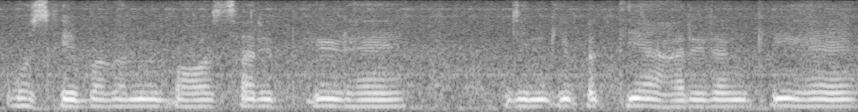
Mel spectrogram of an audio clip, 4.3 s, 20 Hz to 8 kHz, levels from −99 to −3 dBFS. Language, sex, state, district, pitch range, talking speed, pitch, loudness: Hindi, female, Punjab, Pathankot, 180-185 Hz, 180 wpm, 180 Hz, -14 LUFS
